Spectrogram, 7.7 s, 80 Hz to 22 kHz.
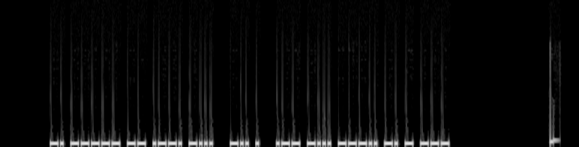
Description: Morse code, heard as a keyed tone, about 36 wpm, 700 Hz. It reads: N0MPB DE WB8NTO
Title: USA Callsign DE Callsign 35wpm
